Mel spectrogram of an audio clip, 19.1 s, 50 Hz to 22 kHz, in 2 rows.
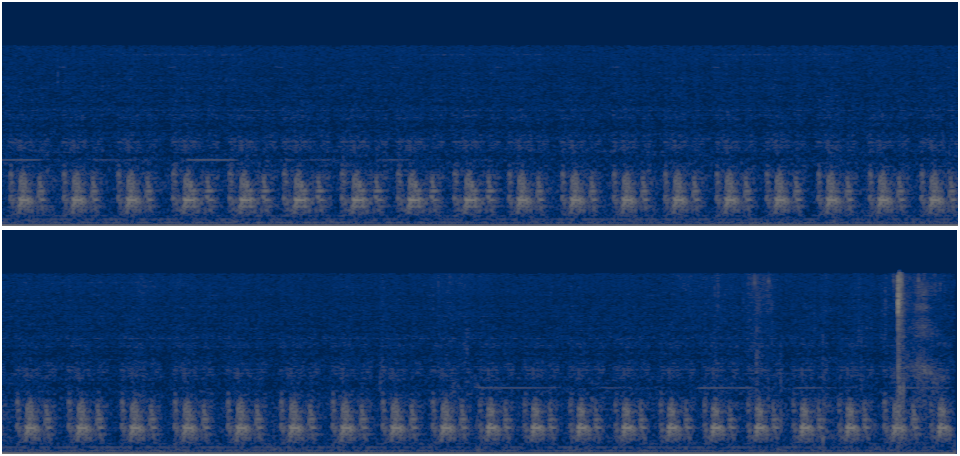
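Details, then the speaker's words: Fetal heart rate deceleration on Doppler monitoring during labor: rhythmic whooshing heartbeats slowing to about 120 a minute, dipping below normal, then returning toward baseline. "Can you hear the heart beating a little slower now? Now we're getting below normal."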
